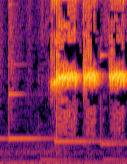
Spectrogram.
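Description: Crickets kept for fighting chirp in short, sharp, high trilling bursts, three quick pulses close up against a faint background hum.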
